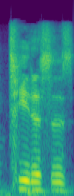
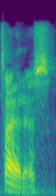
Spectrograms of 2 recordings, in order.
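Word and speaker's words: Tidus: You know, a lot of people a lot of people got on Tetus's that's how that's how his name is pronounced, by the way. It's Tetus, not Titus.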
